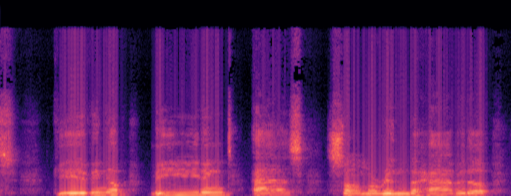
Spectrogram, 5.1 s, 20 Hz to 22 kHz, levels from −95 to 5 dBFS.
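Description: A steady buzz at 100 Hz runs through the whole audio, and everything plays about 1.07 times too fast while keeping close to its normal pitch. This is a block size mismatch (truncated): one stage writes longer blocks than the next stage reads, consistent with 512-sample blocks, so the tail of each block is discarded. The repeated cut produces the buzz and the shortening. At 2.3 s the audio skips ahead, jumping straight past about a second of material with no gap or fill. Later audio was already queued, and that stretch was dropped either in transit or when the jitter buffer overflowed. From 2.43 to 4.44 s a jitter buffer speed-up makes the audio sound hurried, running at 107% with unchanged pitch. Holding more delay than its target, the buffer trimmed out many short pitch-period-sized pieces, around 150 ms in total.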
